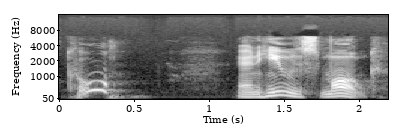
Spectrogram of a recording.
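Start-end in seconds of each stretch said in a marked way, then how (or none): 0.0-0.4 much higher, slow put-on voice "Okay, cool."; mock unimpressed reply. Comic answering a crackhead coworker, mock-polite squeak. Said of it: "I'm like".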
